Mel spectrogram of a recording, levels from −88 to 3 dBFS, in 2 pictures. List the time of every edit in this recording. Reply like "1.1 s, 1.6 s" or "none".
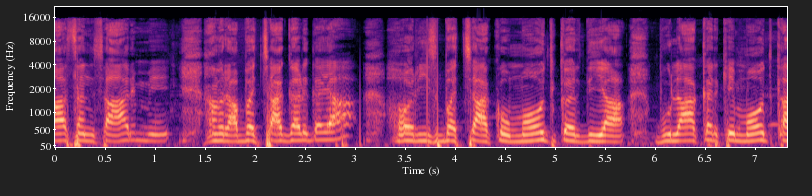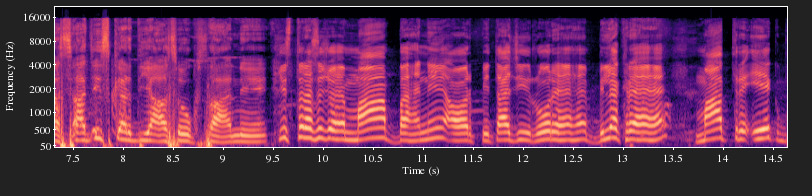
9.4 s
